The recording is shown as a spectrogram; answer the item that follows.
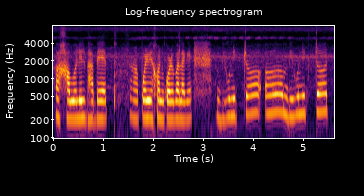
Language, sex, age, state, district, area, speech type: Assamese, female, 18-30, Assam, Lakhimpur, rural, spontaneous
